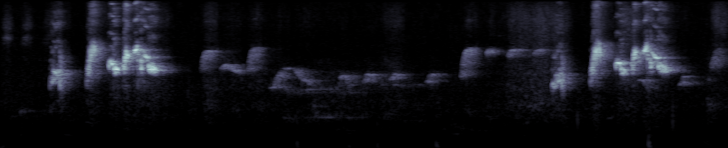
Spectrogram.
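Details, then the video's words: Red-whiskered bulbul song: a bright gurgling phrase, then a string of thin whistled notes, then another loud warbled phrase, all clear and dominant. "chào mào hót"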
